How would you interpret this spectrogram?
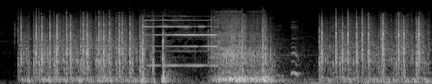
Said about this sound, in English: how I can recreate a typewriter sound effect on my keyboard. Yeah, on my computer. Why is it pinging at the end?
